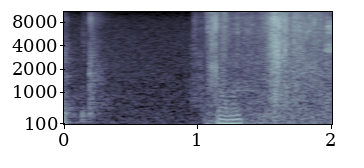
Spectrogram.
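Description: A man's voice saying "so" after a short quiet pause, with the start of the next "so" at the very end.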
